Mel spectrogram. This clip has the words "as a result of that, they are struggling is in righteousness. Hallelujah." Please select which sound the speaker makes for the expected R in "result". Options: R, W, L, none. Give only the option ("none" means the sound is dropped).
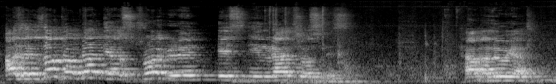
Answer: L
